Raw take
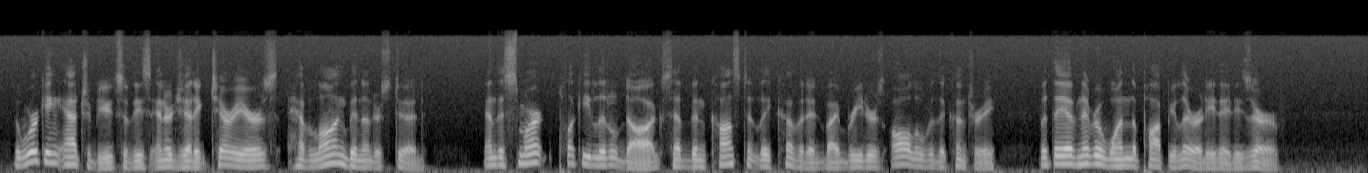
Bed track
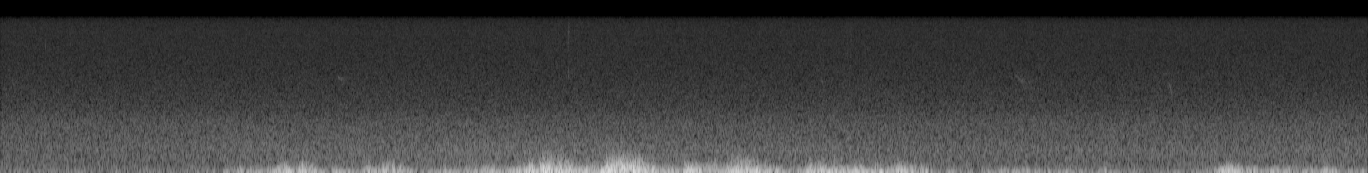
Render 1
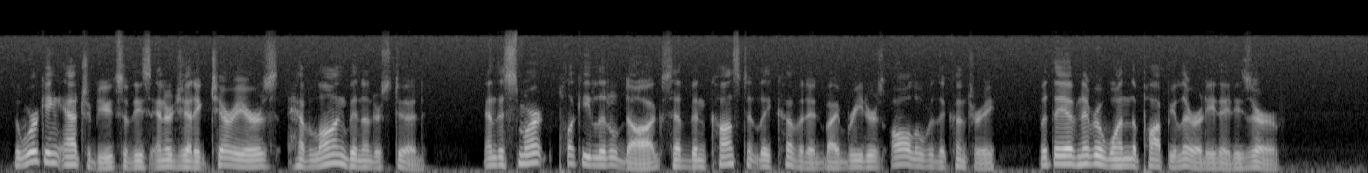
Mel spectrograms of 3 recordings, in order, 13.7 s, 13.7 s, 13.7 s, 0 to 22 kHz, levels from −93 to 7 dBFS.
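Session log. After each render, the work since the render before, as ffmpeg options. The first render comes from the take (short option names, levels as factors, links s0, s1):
-af "afftdn=nr=6:nf=-50"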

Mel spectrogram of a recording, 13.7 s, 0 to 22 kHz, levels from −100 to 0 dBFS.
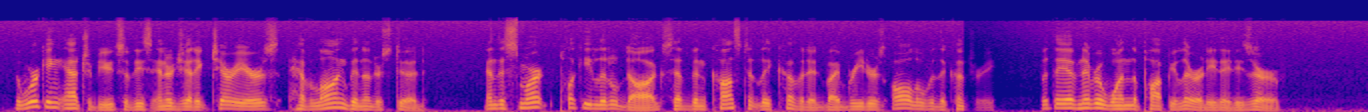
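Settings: -filter_complex "[0:a]asettb=1/sr,asplit=3[s0][s1][s2];[s0]atrim=end=1.804[s3];[s1]atrim=start=1.8:end=2.74,asetpts=PTS-STARTPTS,afade=t=in:d=0.004:c=qsin,afade=t=out:st=0.936:d=0.004:c=qsin,highpass=f=150:p=1[s4];[s2]atrim=start=2.736[s5];[s3][s4]acrossfade=d=0.004:c1=hsin:c2=qsin[s6];[s6][s5]acrossfade=d=0.004:c1=qsin:c2=hsin,asplit=2[s7][s8];[s7]atrim=end=9.64,asetpts=PTS-STARTPTS,afade=t=out:st=9.636:d=0.004:c=hsin:silence=0.0841395[s9];[s8]atrim=start=9.64,asetpts=PTS-STARTPTS,afade=t=in:d=1.18:c=qua:silence=0.0841395[s10];[s9][s10]concat=n=2:v=0:a=1"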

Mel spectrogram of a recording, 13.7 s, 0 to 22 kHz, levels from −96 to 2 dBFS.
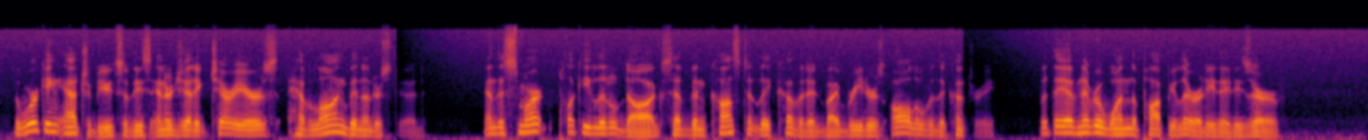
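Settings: -filter_complex "[0:a]asplit=2[s0][s1];[s0]atrim=end=3.97,asetpts=PTS-STARTPTS,afade=t=out:st=3.966:d=0.004:c=hsin[s2];[s1]atrim=start=3.97,asetpts=PTS-STARTPTS,afade=t=in:d=1.14[s3];[s2][s3]concat=n=2:v=0:a=1"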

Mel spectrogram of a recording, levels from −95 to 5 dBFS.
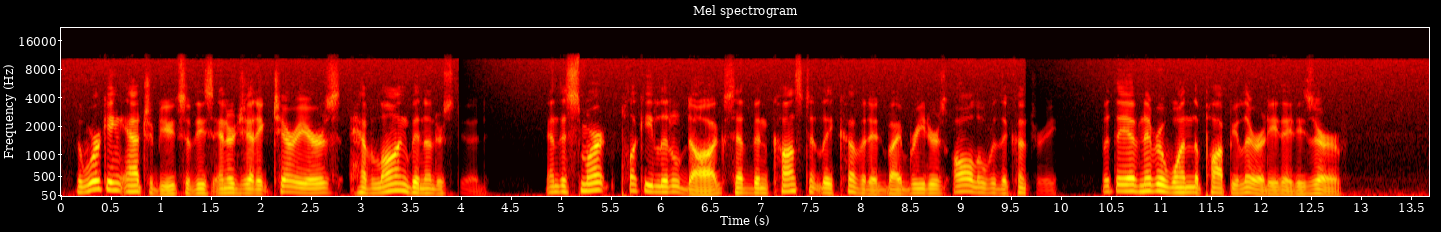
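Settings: -filter_complex "[0:a]asettb=1/sr,asplit=3[s0][s1][s2];[s0]atrim=end=3.754[s3];[s1]atrim=start=3.75:end=5.01,asetpts=PTS-STARTPTS,afade=t=in:d=0.004:c=qsin,afade=t=out:st=1.256:d=0.004:c=qsin,equalizer=f=1100:t=o:w=2.6:g=-5.5[s4];[s2]atrim=start=5.006[s5];[s3][s4]acrossfade=d=0.004:c1=hsin:c2=qsin[s6];[s6][s5]acrossfade=d=0.004:c1=qsin:c2=hsin"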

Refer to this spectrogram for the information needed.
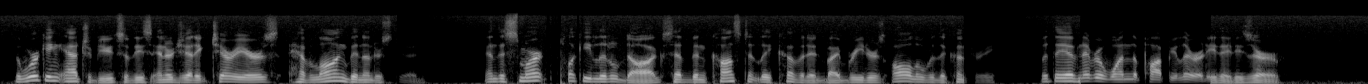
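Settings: -filter_complex "[0:a]asettb=1/sr,asplit=3[s0][s1][s2];[s0]atrim=end=5.134[s3];[s1]atrim=start=5.13:end=6.26,asetpts=PTS-STARTPTS,afade=t=in:d=0.004:c=qsin,afade=t=out:st=1.126:d=0.004:c=qsin,aeval=exprs='val(0)*gte(abs(val(0)),0.00447)':c=same[s4];[s2]atrim=start=6.256[s5];[s3][s4]acrossfade=d=0.004:c1=hsin:c2=qsin[s6];[s6][s5]acrossfade=d=0.004:c1=qsin:c2=hsin,asettb=1/sr,asplit=3[s7][s8][s9];[s7]atrim=end=10.804[s10];[s8]atrim=start=10.8:end=12.11,asetpts=PTS-STARTPTS,afade=t=in:d=0.004:c=qsin,afade=t=out:st=1.306:d=0.004:c=qsin,highpass=390,lowpass=2400[s11];[s9]atrim=start=12.106[s12];[s10][s11]acrossfade=d=0.004:c1=hsin:c2=qsin[s13];[s13][s12]acrossfade=d=0.004:c1=qsin:c2=hsin"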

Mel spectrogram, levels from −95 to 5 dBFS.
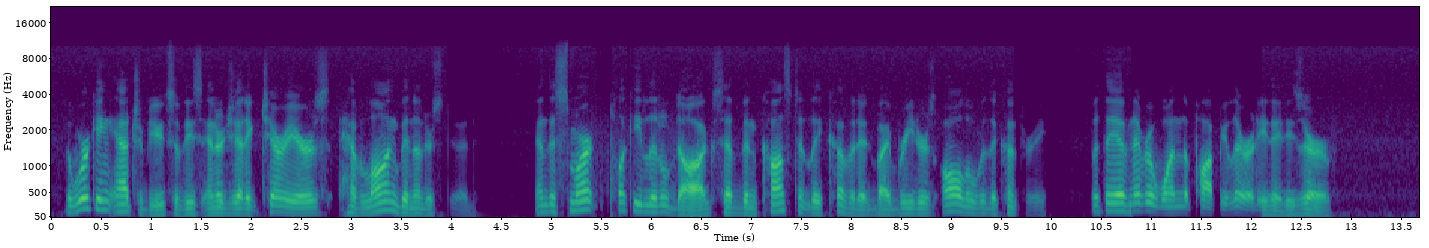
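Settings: -filter_complex "[0:a]highpass=55,acrossover=split=350 2000:gain=0.178 1 0.0708[s0][s1][s2];[s0][s1][s2]amix=inputs=3:normalize=0"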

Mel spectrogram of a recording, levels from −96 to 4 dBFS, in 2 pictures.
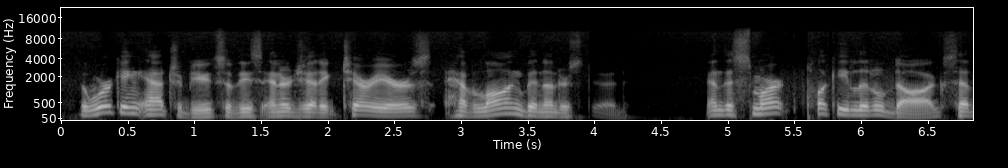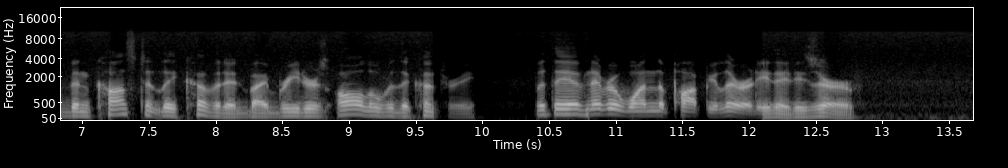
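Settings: -af "acompressor=threshold=0.0447:ratio=10"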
